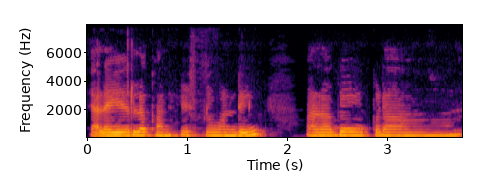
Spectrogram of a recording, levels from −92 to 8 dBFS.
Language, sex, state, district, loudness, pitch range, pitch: Telugu, female, Andhra Pradesh, Manyam, -15 LUFS, 215-225 Hz, 220 Hz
